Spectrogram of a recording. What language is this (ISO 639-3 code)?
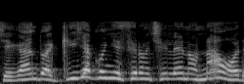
por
